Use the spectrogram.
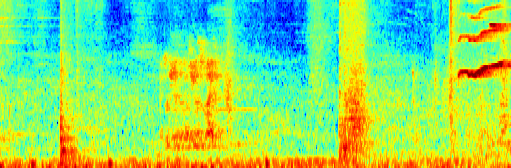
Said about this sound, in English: Alright, sorry about that, just want to close the door.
